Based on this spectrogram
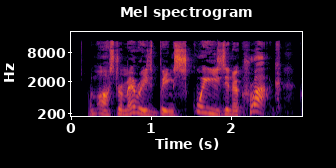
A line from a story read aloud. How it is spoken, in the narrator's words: cried Sam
